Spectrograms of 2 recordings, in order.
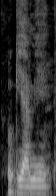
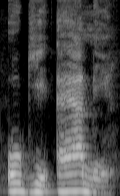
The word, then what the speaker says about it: Ogiame: Olakoko, I want to warn you the way you pronounce Ogiamie. Ogiamie Irebo, who was the first Ogiamie, was Ogiso Irebo after his father Ogiso Evia. Now, it is called Ogiame.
